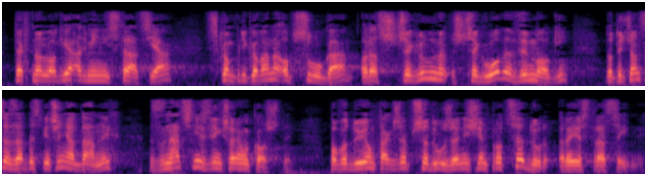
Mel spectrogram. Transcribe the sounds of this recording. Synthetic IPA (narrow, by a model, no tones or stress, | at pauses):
t̪ɛxnɔlɔɡʲjaːd̪mʲiɲist̪ɾat̪sʲja | skɔmplʲikɔvanaɔpswuɡaɔɾasʂt͡ʂɛɡuwɔvɛvɘmɔɡʲi | d̪̥ɔt̪ɘt͡ʂɔnt̪sɛzabɛspʲjɛt͡ʂɛɲad̪anɘx | znat͡ʂɲɛzvʲjẽŋkʂajɔ̃w̃kɔʂt̪ɘ̰ | pɔvɔd̪ujɔ̃w̃t̪aɡʐɛpʂɛd̪wuʐɛɲɛɕɛpɾɔt̪sɛd̪uɾɾɛjɛst̪ɾat̪sɘ̰jnɘ̰x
